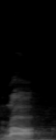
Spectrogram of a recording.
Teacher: அடுத்தது 3வது ரா ரா. நாவின் நுனி மேல் அன்னத்தில் முதல் பகுதி, பல்லில் கூட படக்கூடாது, பல்லுக்கு பின்னாடி கிடையாது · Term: வல்லின ரகரம்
